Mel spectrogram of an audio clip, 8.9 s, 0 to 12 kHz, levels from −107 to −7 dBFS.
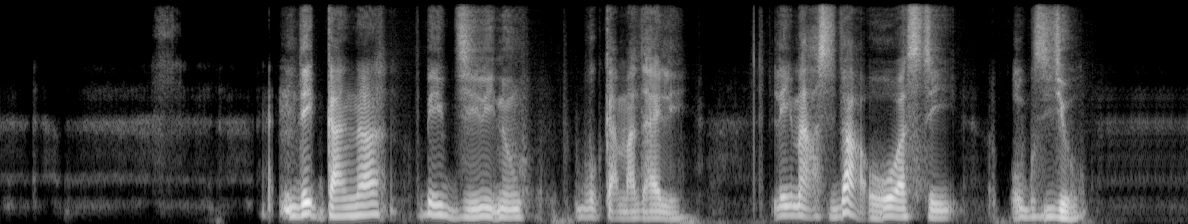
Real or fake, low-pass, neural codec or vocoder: fake; 10.8 kHz; codec, 16 kHz in and 24 kHz out, 0.4 kbps, LongCat-Audio-Codec, four codebook decoder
